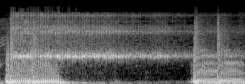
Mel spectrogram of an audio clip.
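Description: Rock music: a guitar chord struck at the start and left to ring out, with a high steady tone held over it before the next chord comes in at the end.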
